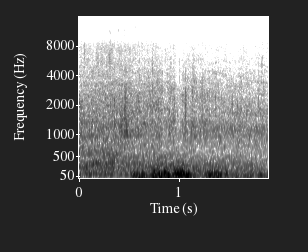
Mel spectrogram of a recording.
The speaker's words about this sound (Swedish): Nåja, som ni hör så är det blåsigt här vid Västvallen i Ekenäs.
